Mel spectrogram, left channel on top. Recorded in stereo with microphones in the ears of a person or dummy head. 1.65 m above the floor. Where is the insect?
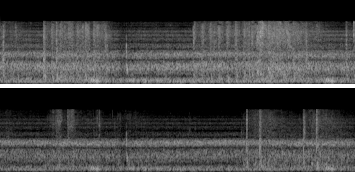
20° left (ahead or behind).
